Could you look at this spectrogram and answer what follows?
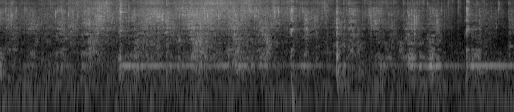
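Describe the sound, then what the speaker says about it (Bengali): Red chili powder frying in oil for a mixed-vegetable dal, stirred with a spoon: a soft steady sizzle with repeated scraping strokes and light clinks, fairly quiet and close, no talking. "তেলের সঙ্গে একটু নেড়ে চেড়ে নেব।"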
